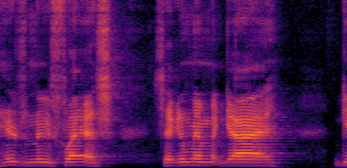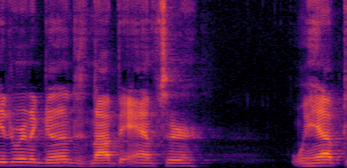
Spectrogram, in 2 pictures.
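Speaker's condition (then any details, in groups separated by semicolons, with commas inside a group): Cerebral palsy; power wheelchair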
